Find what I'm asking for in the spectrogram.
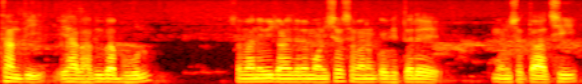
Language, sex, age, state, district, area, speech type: Odia, male, 30-45, Odisha, Kendrapara, urban, spontaneous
